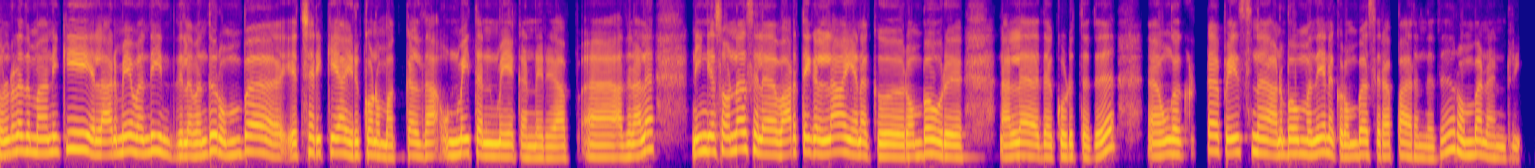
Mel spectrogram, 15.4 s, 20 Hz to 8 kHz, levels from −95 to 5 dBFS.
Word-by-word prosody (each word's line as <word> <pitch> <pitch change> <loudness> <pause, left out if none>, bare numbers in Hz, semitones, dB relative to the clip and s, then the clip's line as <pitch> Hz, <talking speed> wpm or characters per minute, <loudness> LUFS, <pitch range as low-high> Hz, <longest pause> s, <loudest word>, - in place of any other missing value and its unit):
சொல்றது 230 +5 +2
மாதிரிக்கு 230 +5 0 0.2
எல்லாருமே 200 +4 +1
வந்து, 215 +3 +1
இதுல 180 -3 0
வந்து 195 +7 +2
ரொம்ப 195 +5 -2 0.5
எச்சரிக்கையா 210 +3 0
இருக்கணும், 185 -2 0
மக்கள் 175 +2 -4
தான். 180 - -2
உண்மை 195 +3 +3
தன்மைய 175 -2 +2
கண்டறிய. 155 -1 -2
அப் 150 - -27 0.2
அ - - +2 0.3
அதனால 175 +5 +1 0.5
நீங்க 240 +2 +3
சொன்ன 250 +4 +1
சில 220 -4 +3 0.2
வார்த்தைகள்லாம் 210 +2 +1
எனக்கு 175 -2 0 0.3
ரொம்ப 180 +4 -1
ஒரு 170 -2 +2 0.5
நல்ல 170 +2 +2 0.2
இத 165 0 -1
கொடுத்தது. 165 0 -1 0.6
உங்ககிட்ட 200 +4 -1
பேசின 220 0 0
அனுபவம் 205 +1 +1
வந்து 205 +4 +3
எனக்கு 175 -4 -1
ரொம்ப 190 +2 0
சிறப்பா 180 +1 -2
இருந்தது. 155 +5 -5 0.2
ரொம்ப 190 +1 0
நன்றி! 150 -1 -7
190 Hz, 145 wpm, -11 LUFS, 170-210 Hz, 0.6 s, உண்மை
